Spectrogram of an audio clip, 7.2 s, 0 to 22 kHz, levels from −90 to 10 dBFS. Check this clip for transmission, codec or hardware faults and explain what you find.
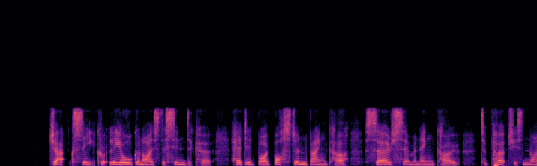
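There are two brief dropouts here, both VoIP packet loss concealed by the speech codec. The first runs from 1.23 to 1.28 s, just before "organized a", and lasts about 40 ms, which fits two lost 20 ms frames. The second, at 4.07 to 4.11 s, is about 20 ms, so roughly one frame. The decoder covers each gap by extrapolating its last pitch and filter at falling gain, so you hear a short buzzy tone or coloured noise that fades, with the voice weak or distorted just afterward. The light Speex colouring is present throughout.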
